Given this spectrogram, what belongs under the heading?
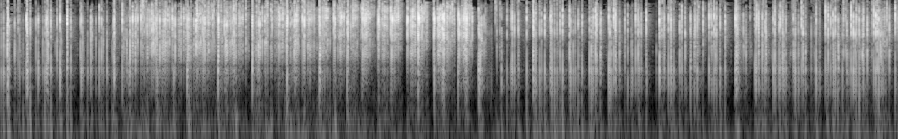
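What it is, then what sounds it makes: Plastic acupuncture model doll. Long nails tap and scratch fast and aggressively across the back of a hollow white plastic acupuncture model doll. The result is a dense, continuous stream of sharp, bright clicks and crackly scratching with almost no low end, and each tap dies away instantly.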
